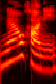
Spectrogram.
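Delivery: sugary sweet, sweet-talking voice. Reading a story aloud, a teacher warning a student: sweet-talking voice. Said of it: "real sweet".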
